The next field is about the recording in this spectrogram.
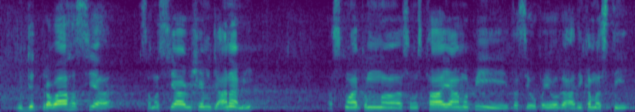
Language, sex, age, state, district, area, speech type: Sanskrit, male, 45-60, Karnataka, Udupi, urban, spontaneous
